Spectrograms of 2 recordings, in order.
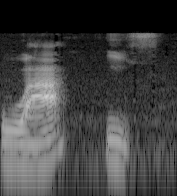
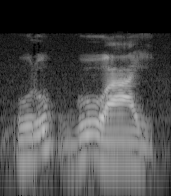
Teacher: Observe que na palavra quais nós temos o som do U, do A e do I. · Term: tritongo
